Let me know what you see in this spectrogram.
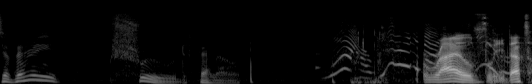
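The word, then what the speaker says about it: Wriothesley: Fortress Risley he's a very shrewd fellow yeah rley that's how you pronounce his name Duke right correct he is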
